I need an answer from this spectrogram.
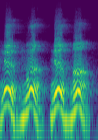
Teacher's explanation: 다음에 이것도 아마 여기가 울릴 거예요. 그래서 니은이나 미음 혹은 이응 같은 음을 코가 울린다고 해서 비음이라고 해요.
